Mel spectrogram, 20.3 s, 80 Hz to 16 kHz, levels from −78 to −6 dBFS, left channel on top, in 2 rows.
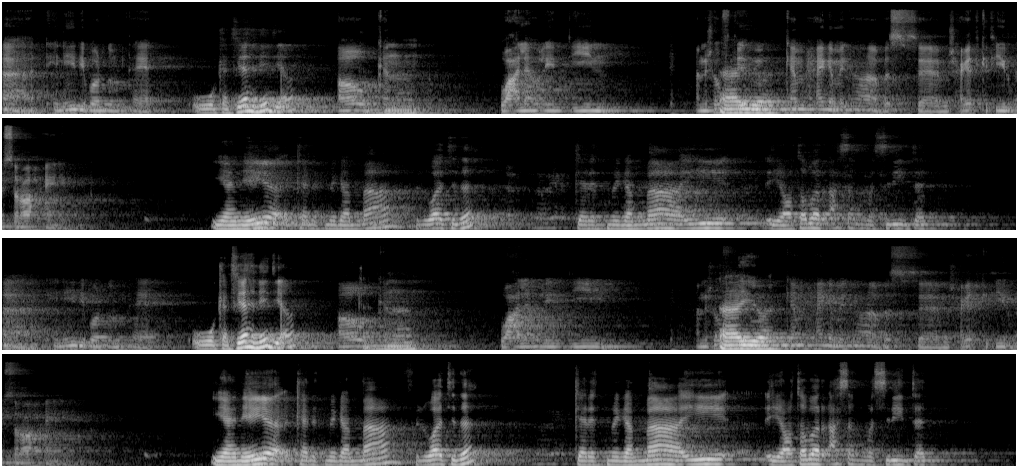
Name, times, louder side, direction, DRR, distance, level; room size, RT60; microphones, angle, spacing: voice 1, 0.0-1.6 3.4-4.2 5.0-6.2 6.9-10.9 15.2-17.2 17.7-18.0 18.6-19.4, left 3 dB, 45° left, 7 dB, 1.0 m, -37 dB
voice 2, 1.9-3.0 3.6-4.1 7.2-7.7 12.2-14.9 15.9-19.4, right 4 dB, 60° right, 12 dB, 0.5 m, -27 dB
13.5 x 7.8 x 9.5 m, 2.4 s
head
